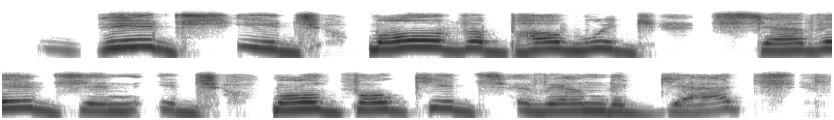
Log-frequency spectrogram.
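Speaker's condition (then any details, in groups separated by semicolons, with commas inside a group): Cerebral palsy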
